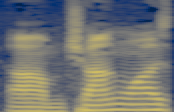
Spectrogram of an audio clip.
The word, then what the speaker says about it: Changhua: So I asked him what the Changhua thing was because I'd asked him how to pronounce it, and he said Changhua is the name of the town I lived in while I was teaching English in Taiwan.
